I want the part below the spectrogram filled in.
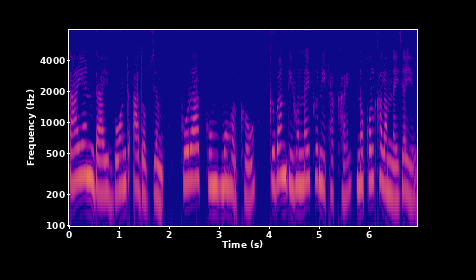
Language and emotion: Bodo, neutral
